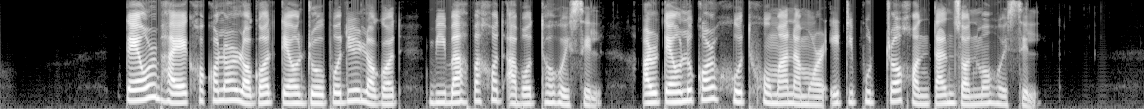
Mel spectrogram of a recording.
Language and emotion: Assamese, neutral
